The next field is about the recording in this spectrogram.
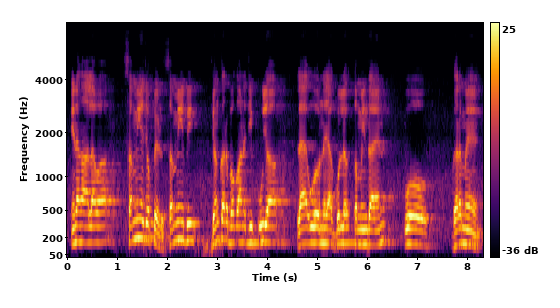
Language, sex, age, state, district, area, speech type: Sindhi, male, 60+, Madhya Pradesh, Katni, urban, spontaneous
